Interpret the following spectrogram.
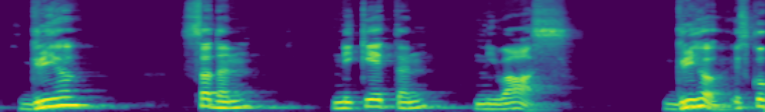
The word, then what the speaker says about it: गृह: सो ग्रह प्रवेश नहीं बोलना, तो इसको हम क्या बोलेंगे, इसका उच्चारण क्या करेंगे, गृह प्रवेश।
